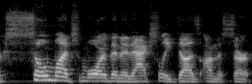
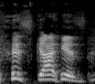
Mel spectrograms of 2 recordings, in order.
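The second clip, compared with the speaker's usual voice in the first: laughing; 6 semitones higher than usual. Real, not acted. Laughs while praising villain actor.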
